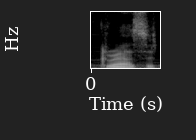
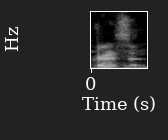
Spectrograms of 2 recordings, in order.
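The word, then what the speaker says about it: Graz'zt: It's Grazit, darling. It's Grazit. Say it correctly. Grazit, please.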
